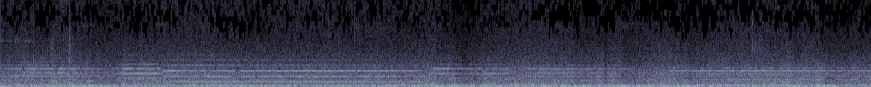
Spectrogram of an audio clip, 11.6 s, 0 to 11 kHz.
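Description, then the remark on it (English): A lone bugle plays Taps in slow, long-held notes that shift in pitch every few seconds, over a steady rumble of background noise, at the Bush Presidential Library as the 41st president is laid to rest. “Taps being played at the Bush Presidential Library this afternoon as the 41st president was laid to rest by his wife and daughter.”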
